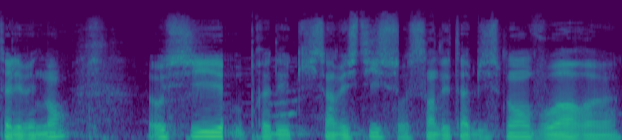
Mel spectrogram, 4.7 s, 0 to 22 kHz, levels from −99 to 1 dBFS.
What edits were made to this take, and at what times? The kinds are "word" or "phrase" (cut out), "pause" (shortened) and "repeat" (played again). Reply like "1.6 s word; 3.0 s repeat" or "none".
1.7 s word; 2.2 s word; 3.0 s word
